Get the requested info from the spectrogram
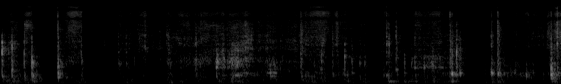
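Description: Faint rustling of card stock being folded and pressed flat on a scoring board, with a few light taps and clicks.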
